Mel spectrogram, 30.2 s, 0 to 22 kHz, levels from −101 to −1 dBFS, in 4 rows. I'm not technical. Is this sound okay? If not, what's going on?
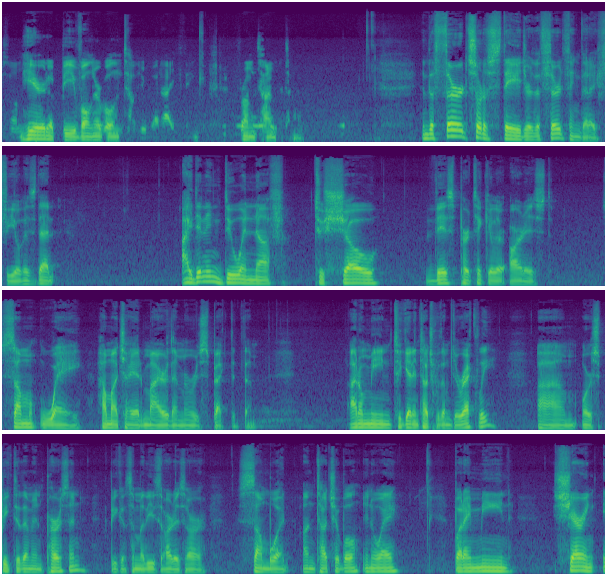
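No, not quite. There are two problems, both in the first few seconds.

The first is speech suppressed in double talk. The talker's speech dips sharply or cuts out in pieces at 0.0 to 0.27 s, 0.54 to 0.8 s, 1.18 to 2.44 s and 2.65 to 3.77 s. The longest gap runs about a second. This is likely the call's echo canceller getting confused when both people talked at once. It turned everything down, including the talker.

The second is the other side's voice leaking through. A faint second voice slips in at 2.76 to 2.97 s, 3.16 to 3.41 s and 4.17 to 4.36 s. The middle scrap is a bit louder than the other two. This is likely sound from the talker's loudspeaker reaching their microphone. The echo canceller didn't fully remove it, so short bits of the other person come back.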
